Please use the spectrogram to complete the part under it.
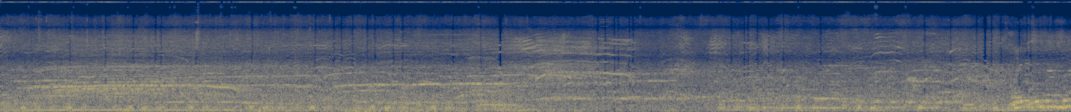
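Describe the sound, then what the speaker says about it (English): A large stadium crowd cheers and shouts at a Scotland v Wales women's rugby match, with children's high voices in the mix, a sustained roar that swells again near the end. "a cheer for our Captain Minis."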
